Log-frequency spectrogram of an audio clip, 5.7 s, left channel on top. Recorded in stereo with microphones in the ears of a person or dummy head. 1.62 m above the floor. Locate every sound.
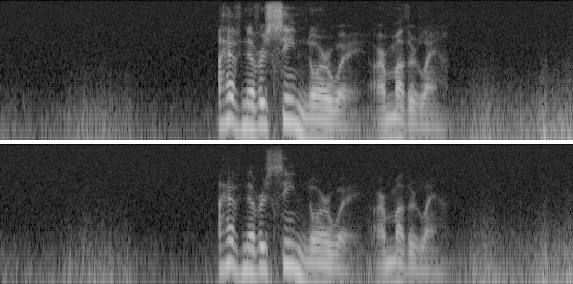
2.2 s a man speaking: 70° left (ahead or behind)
